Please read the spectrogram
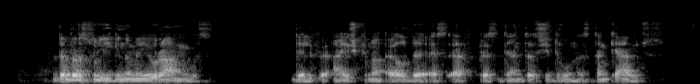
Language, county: Lithuanian, Vilnius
